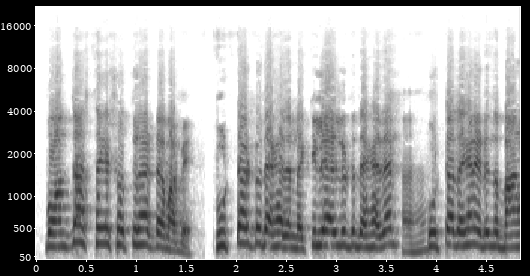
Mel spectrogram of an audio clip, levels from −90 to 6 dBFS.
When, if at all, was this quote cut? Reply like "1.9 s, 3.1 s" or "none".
1.6 s

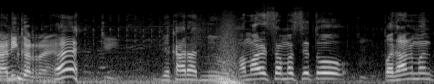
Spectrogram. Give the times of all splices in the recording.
2.3 s

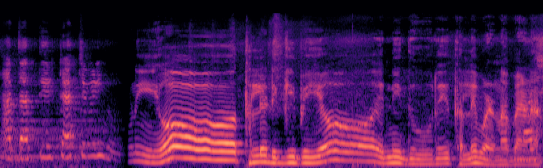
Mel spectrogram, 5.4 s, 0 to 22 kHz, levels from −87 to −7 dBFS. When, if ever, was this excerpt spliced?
1.5 s

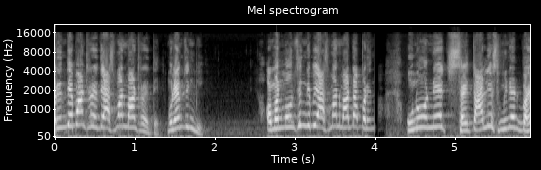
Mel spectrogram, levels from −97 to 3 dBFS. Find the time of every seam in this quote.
4.1 s

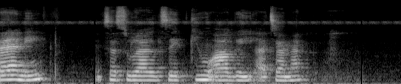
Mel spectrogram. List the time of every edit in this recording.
1.0 s

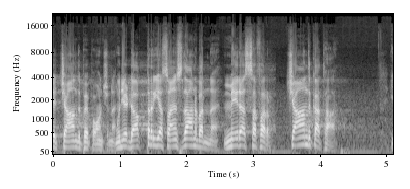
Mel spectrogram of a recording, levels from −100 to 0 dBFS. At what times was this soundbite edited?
0.8 s, 2.5 s, 3.4 s

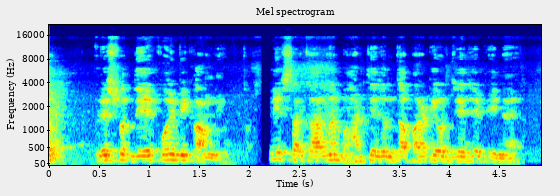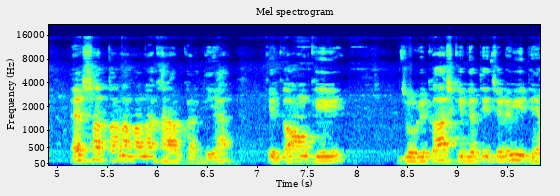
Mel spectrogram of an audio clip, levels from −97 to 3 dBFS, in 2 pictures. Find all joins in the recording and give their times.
2.2 s

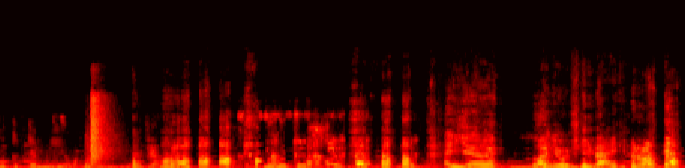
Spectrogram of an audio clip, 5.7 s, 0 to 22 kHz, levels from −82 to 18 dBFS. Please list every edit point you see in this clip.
3.6 s

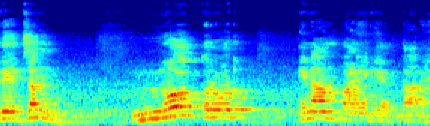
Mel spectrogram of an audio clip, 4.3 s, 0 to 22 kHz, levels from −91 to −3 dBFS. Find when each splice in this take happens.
none

